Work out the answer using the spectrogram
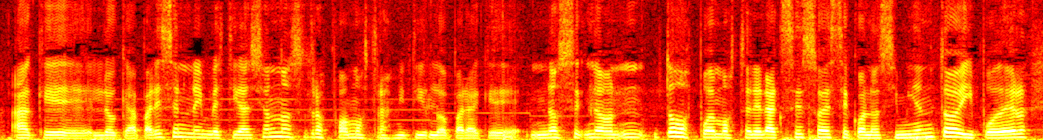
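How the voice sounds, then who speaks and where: Argentine lady on a radio interview, kinda low voice, keeps restarting and circling her point. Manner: halting, repetitive, searching for words. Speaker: guest researcher on gender and health law.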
